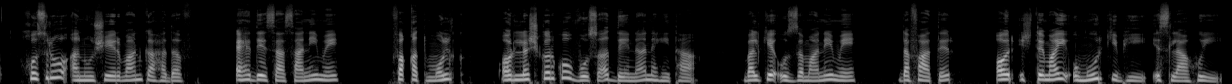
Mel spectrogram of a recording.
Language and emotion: Urdu, neutral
